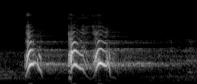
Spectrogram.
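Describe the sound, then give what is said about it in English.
A person imitates a small, yappy dog with three sharp, high yaps in quick succession. The last trails into a fainter, whiny tail. “It's my son-in-law. He is barking. We don't have a dog.”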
